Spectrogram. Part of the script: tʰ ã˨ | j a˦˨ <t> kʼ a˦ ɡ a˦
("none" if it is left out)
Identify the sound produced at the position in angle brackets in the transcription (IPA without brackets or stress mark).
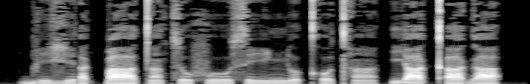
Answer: none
